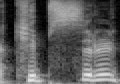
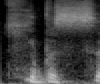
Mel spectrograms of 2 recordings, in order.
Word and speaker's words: 깁스: 글로브 이렇게도 이야기합니다 자 깁스를 기스라도 종종 많이 이야기하더라고요 깁스 겠죠 일본식발음 받침없이 기브스 이렇게 하지 말고요 스 나르시즘 자 도치를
